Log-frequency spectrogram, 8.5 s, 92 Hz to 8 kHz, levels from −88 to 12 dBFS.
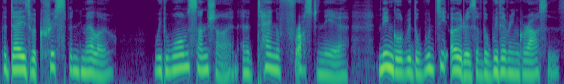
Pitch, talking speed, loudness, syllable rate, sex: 175 Hz, 185 wpm, -20 LUFS, 4.9 syllables/s, female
